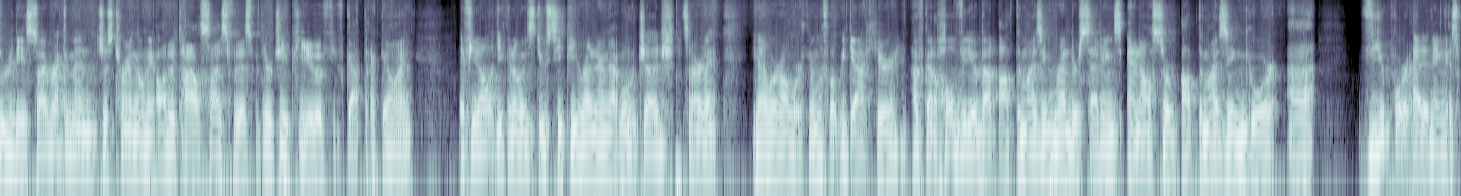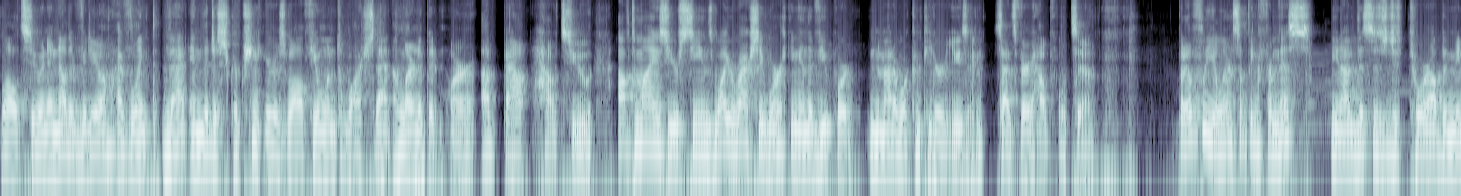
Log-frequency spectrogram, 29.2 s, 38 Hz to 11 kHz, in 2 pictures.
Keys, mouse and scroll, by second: 0.1-1.2 scroll up 3, 1.7-4.9 scroll up 17, 4.9 click, 4.9-5.3 scroll up 3.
